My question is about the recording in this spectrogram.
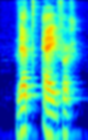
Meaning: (noun) rivalry; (verb) inflection of wedijveren: 1. first-person singular present indicative 2. second-person singular present indicative 3. imperative
- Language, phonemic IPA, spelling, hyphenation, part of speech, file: Dutch, /ˈʋɛtˌɛi̯.vər/, wedijver, wed‧ij‧ver, noun / verb, Nl-wedijver.ogg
